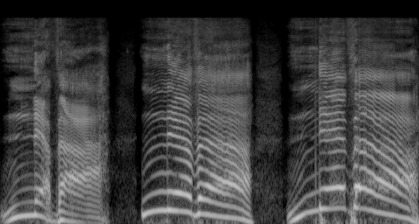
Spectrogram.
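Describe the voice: Putting on a character voice in a strong Welsh accent, a man speaks at an extremely high pitch with very wide pitch swings. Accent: thick Welsh.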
